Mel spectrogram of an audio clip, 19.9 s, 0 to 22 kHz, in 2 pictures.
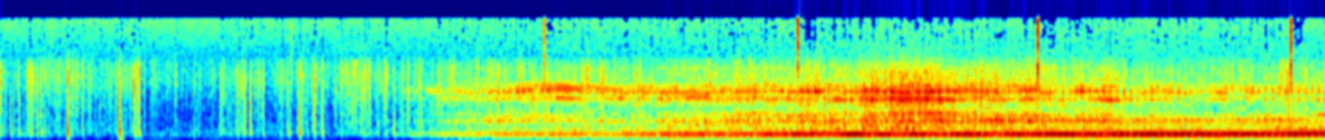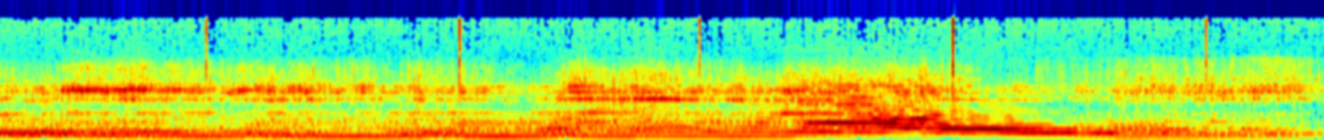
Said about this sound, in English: American plane with Flip Corkin at the controls is streaking through the sky toward Yokohama, nearly 2,000 miles away.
